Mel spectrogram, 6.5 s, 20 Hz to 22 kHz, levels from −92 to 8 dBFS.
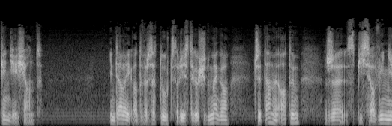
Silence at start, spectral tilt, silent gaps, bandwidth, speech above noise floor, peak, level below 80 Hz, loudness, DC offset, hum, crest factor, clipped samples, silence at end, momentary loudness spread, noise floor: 0 s; -2.5 dB/octave; none; 11.5 kHz; 32 dB; -2 dBFS; -66 dBFS; -17 LUFS; under 0.1%; none; 16 dB; under 0.1%; 0 s; 11 LU; -50 dBFS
